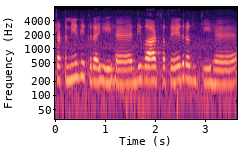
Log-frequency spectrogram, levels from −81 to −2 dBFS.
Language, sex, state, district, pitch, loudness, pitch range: Hindi, female, Haryana, Rohtak, 200 Hz, -17 LUFS, 185-210 Hz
